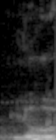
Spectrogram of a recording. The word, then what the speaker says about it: لہو: اچھا یہ لفظ میں عرض کرتا ہوں کہ اس کا صحیح تلفظ لہو نہیں ہے، لہو ہے.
